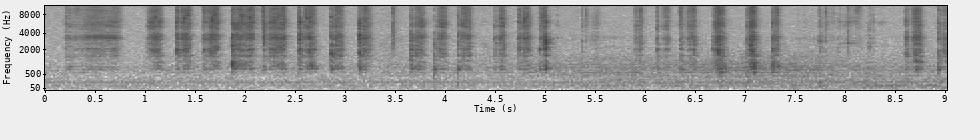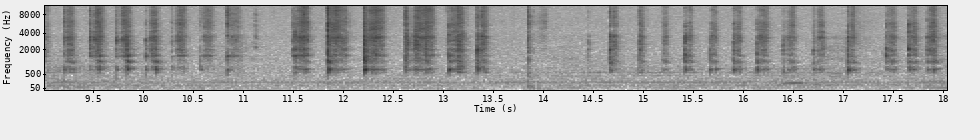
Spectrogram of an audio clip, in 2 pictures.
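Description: Flat paintbrush brushing a coat of Mod Podge over napkin decoupage on a small wooden birdhouse: quick scratchy strokes, several a second, in bursts with short pauses.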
